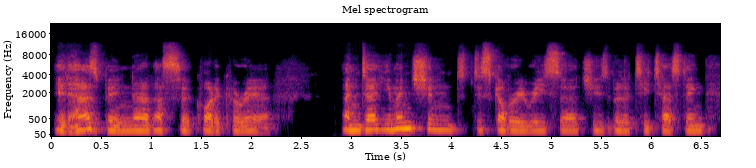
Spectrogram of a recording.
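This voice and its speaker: A man's voice: mid-range voice, moderate pace. A man hosting an interview as the company's founder, asking questions in a friendly way with filler hesitations. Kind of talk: interview host.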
